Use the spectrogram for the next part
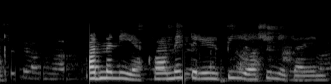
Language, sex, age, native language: Icelandic, female, 11, Icelandic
